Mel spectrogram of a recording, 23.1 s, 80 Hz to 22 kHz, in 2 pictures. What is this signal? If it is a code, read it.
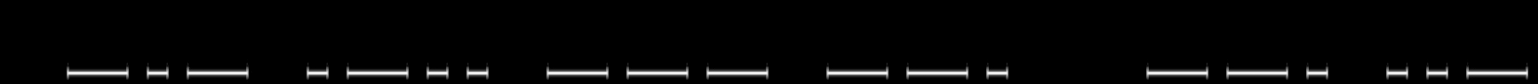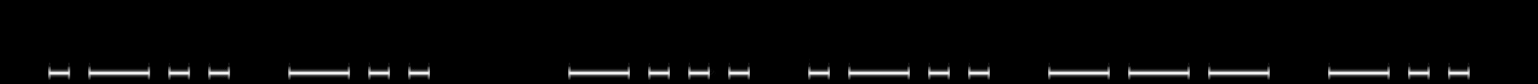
Morse code, heard as a keyed tone, about 8 wpm, 600 Hz. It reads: KLOG GULD BLOD
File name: Korte ord DK 8wpm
